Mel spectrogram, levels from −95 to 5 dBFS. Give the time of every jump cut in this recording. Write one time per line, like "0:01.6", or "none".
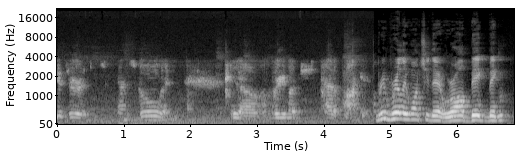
0:04.8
